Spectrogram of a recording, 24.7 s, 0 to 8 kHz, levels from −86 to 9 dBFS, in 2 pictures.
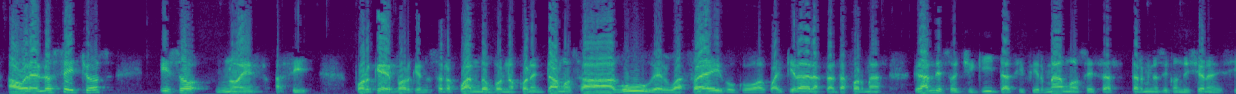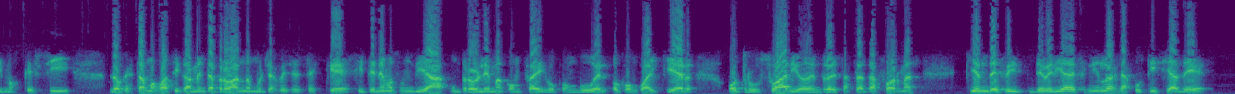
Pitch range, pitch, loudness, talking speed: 120-160 Hz, 135 Hz, -19 LUFS, 180 wpm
